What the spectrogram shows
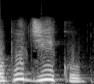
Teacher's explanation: qual é a sílaba tônica? É o di. O pudico é o di.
